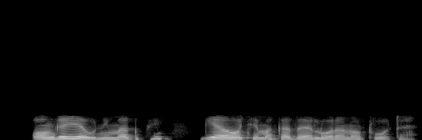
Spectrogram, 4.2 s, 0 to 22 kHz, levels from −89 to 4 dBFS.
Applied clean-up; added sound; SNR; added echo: neural mask model Resemble Enhance denoiser.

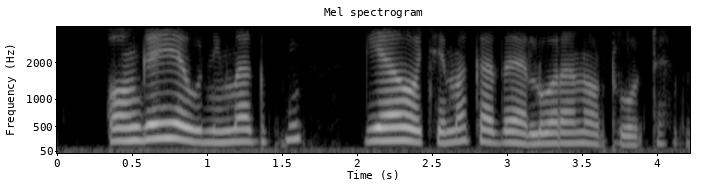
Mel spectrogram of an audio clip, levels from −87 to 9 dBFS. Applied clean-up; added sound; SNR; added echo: neural diffusion model UNIVERSE++.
